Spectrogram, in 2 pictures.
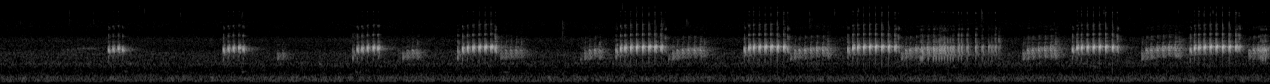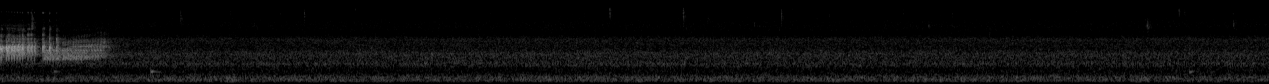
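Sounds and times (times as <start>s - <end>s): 
Schlegel's green tree frog calling: 0.6s - 1.5s, 2.2s - 13.8s.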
